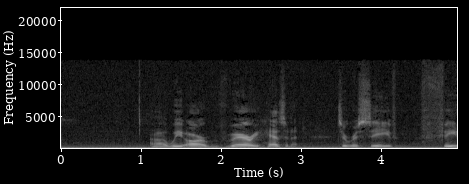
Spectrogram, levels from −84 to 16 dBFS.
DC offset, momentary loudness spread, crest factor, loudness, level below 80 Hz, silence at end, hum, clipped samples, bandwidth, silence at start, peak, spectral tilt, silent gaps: under 0.1%; 13 LU; 20 dB; -33 LUFS; -40 dBFS; 0 s; 60 Hz at -40 dBFS; under 0.1%; 14 kHz; 0 s; -14 dBFS; -5.5 dB/octave; none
